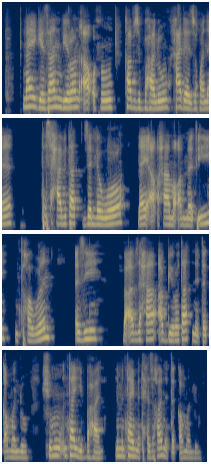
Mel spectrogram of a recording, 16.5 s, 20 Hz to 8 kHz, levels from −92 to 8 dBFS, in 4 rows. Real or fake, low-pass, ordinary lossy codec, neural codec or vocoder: real; 7.2 kHz; AAC, 48 kbps; none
